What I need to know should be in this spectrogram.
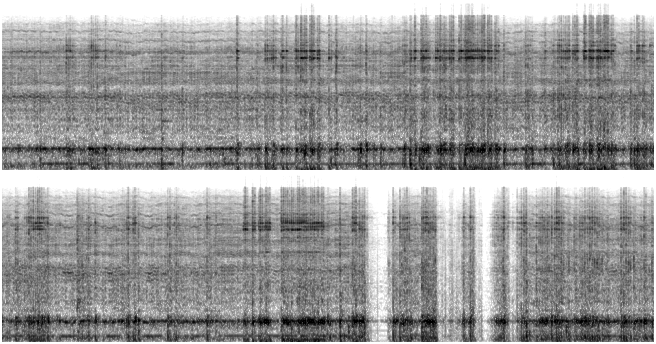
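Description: An electric hand mixer whirs as it beats batter in a bowl.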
